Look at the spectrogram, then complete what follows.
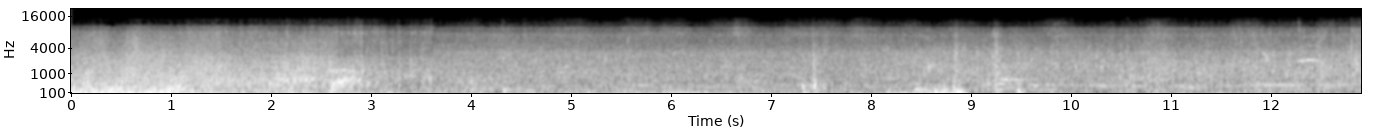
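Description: Wind buffeting the microphone as a rider slides down a water slide, fading after about two seconds. Then a steady rush of water flowing down a steep water slide, heard from its top.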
